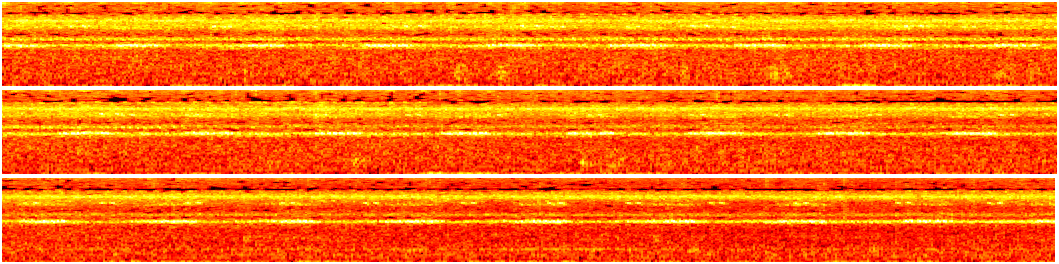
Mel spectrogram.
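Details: Crickets heard outside at evening by a deck, a chihuahua puppy lying nearby among decoration lights; a long, regular train of bright high chirps, about one and a half per second, over broadband low rumbling.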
